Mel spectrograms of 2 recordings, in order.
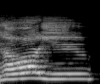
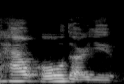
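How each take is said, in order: First: "How are you?" high and loud, with the stress on "are"; clear model question. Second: Said in the usual way. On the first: Shown as a demonstration. Teacher modelling the right question, high and clear. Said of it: "Make sure they hear it clearly".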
